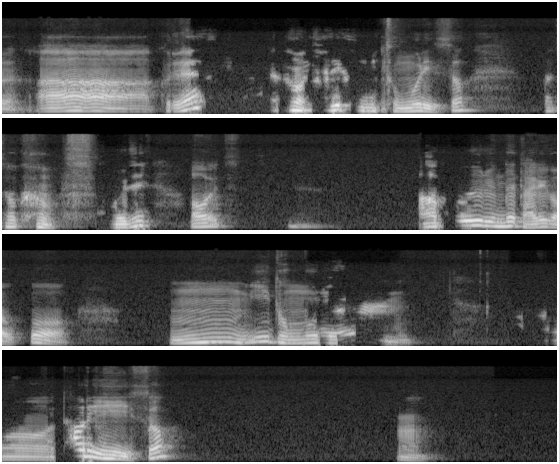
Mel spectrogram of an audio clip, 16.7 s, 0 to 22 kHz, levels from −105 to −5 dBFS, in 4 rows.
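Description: The speech dips in level at 1.5 to 1.58 s, 1.99 to 2.85 s, 4.96 to 5.3 s, 7.29 to 7.7 s, 10.69 to 11.3 s, 12.32 to 12.68 s and 12.94 to 13.1 s. Each dip is most likely speech suppressed in double talk: the echo canceller turned the talker down while the far side was also speaking. The drops reach about 15 to 30 dB, deepest near 10.7 s and 12.3 s. The longest stretches last most of a second.

At 12.2 to 12.26 s, just before one of those dips, a very faint scrap of the other side's voice leaking through can be heard, around 35 dB below the talker. This is likely residual loudspeaker sound that the canceller did not fully remove from the microphone. It is a different voice from the talker's, not a delayed copy of their own speech, and it is brief rather than a sustained second voice.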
